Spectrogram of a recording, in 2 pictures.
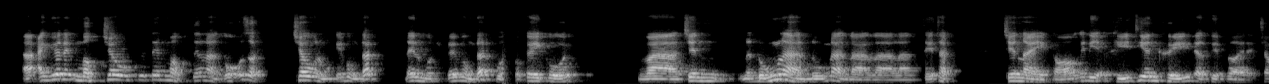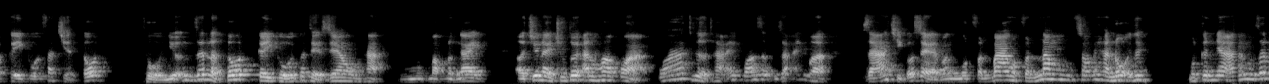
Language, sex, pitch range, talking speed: Vietnamese, male, 155-215 Hz, 250 wpm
